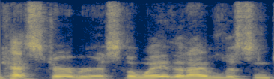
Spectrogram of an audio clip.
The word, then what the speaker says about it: Kasterborous: Kasterborous. Thank you. There you go. That's an ER there. It's an A. Kasterborous. So for those of you who've been saying Kasterborous, the way that I've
